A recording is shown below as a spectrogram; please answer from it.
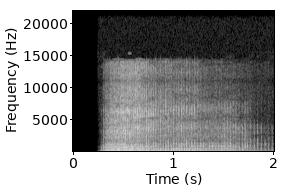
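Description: One long tiger roar as a sound effect. It starts about a quarter of a second in, is loudest at its onset and fades away near the end.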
